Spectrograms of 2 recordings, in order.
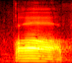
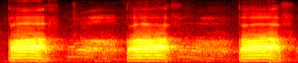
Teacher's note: the back of the tongue rising to touch the soft pallet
